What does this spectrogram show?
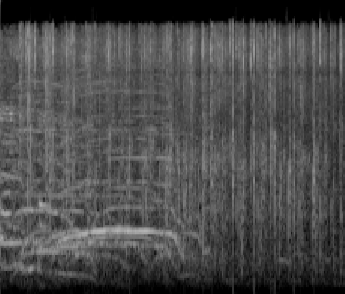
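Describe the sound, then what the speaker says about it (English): Audience at a Tyler Perry 'Nobody's Fool' movie premiere cheers and whoops, then breaks into scattered, lively clapping that thins out toward the end, loud and close with crowd noise. "round of applause if you thought it was good"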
